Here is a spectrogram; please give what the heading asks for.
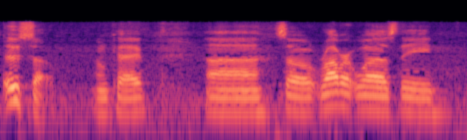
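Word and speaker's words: Ourso: Okay, I think it's spelled Orso, but I think it's pronounced Uso.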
